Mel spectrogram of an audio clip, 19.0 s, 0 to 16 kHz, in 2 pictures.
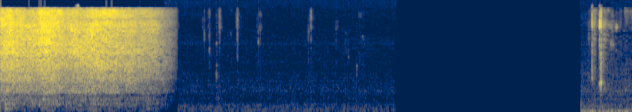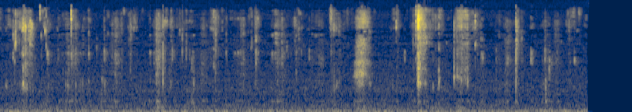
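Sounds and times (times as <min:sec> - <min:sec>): crunchy chewing: 0:08.8 - 0:18.3.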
